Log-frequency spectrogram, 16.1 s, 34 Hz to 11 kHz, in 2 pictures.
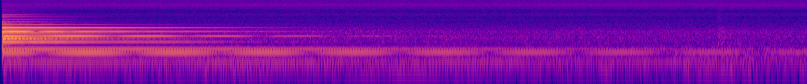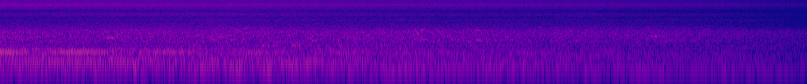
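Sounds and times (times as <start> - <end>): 
untuned bell: 0.0 - 7.2.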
